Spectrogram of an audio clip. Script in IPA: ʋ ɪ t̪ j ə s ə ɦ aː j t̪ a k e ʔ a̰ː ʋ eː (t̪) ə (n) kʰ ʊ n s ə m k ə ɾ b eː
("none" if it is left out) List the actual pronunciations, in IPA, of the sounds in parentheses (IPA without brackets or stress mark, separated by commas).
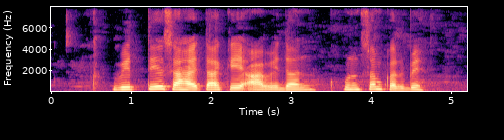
d̪, n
